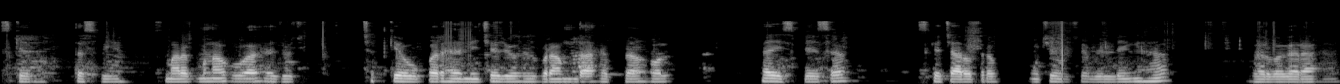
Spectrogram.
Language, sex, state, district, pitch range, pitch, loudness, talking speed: Hindi, male, Bihar, Saharsa, 125-140 Hz, 130 Hz, -19 LUFS, 120 wpm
